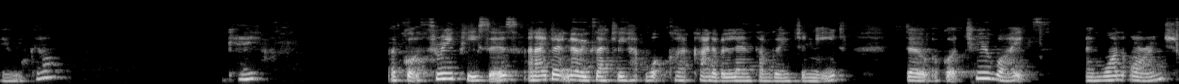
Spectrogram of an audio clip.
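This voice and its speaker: A woman at a medium pitch speaks fairly slowly and somewhat breathily, with ordinary pitch variation and long, frequent pauses. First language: not English. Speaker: craft tutor. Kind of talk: live tutorial. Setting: live stream. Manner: casual, chatty.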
